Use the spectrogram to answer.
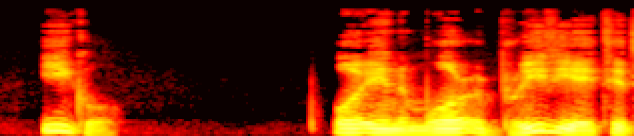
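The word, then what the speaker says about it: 囲碁: The same words, Weiqi, in Japan is pronounced eagle, or in a more abbreviated fashion, it is simply called Go.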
